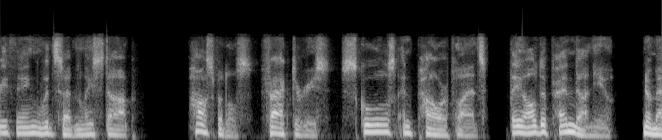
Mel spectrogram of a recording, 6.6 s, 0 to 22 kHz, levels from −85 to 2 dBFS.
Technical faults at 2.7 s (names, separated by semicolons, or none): none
